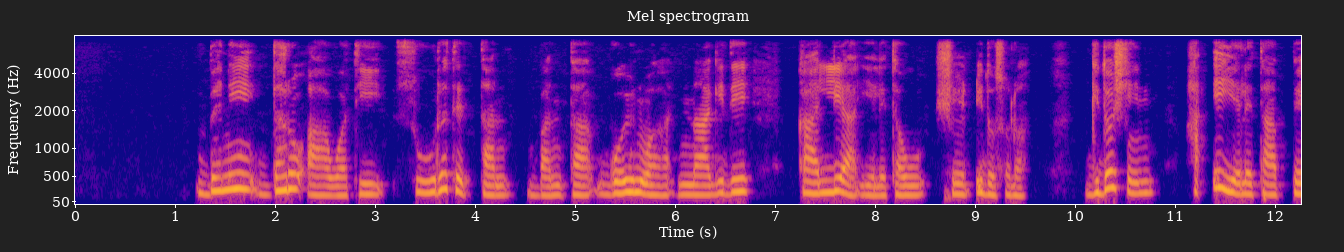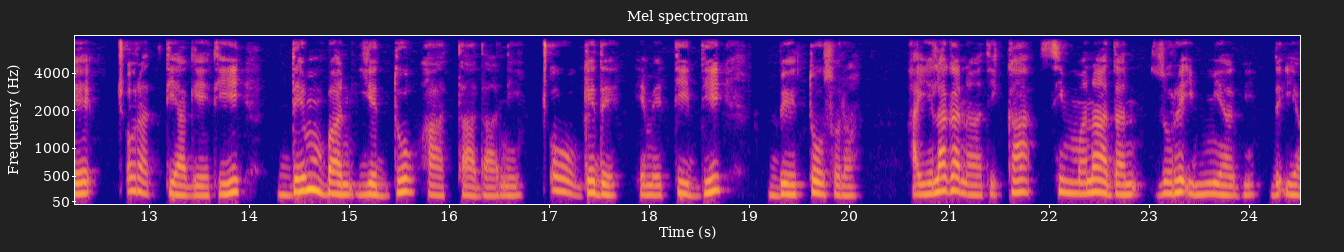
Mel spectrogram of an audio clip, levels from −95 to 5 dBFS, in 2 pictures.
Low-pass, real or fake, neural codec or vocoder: 7.2 kHz; real; none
